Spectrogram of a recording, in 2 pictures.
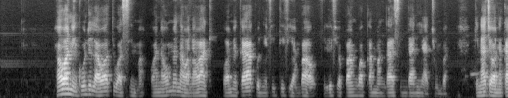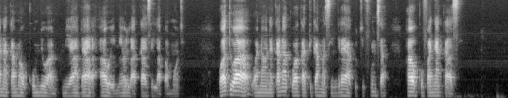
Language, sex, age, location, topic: Swahili, male, 50+, Nairobi, education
